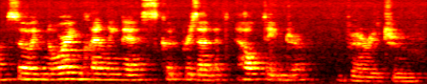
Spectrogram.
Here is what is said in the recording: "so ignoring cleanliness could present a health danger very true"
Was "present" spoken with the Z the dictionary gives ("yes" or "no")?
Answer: yes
